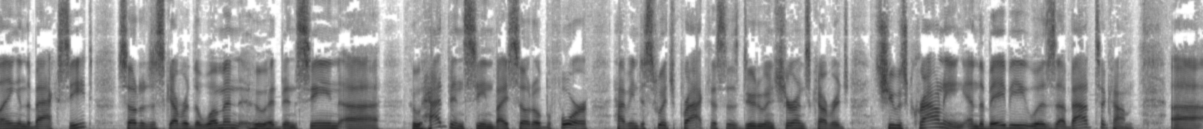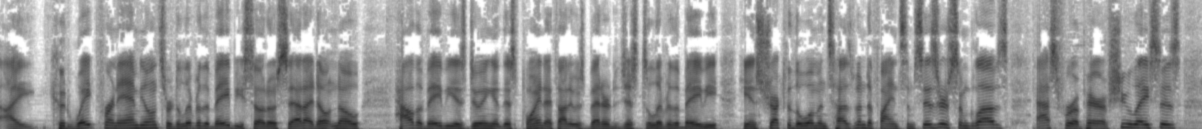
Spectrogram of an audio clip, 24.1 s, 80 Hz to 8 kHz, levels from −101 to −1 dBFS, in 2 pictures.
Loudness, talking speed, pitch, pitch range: -20 LUFS, 225 wpm, 145 Hz, 130-160 Hz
